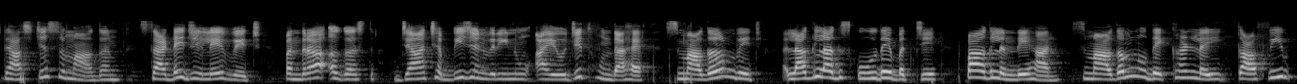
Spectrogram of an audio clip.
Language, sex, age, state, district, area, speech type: Punjabi, female, 18-30, Punjab, Rupnagar, rural, spontaneous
